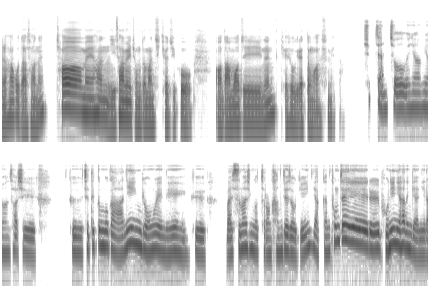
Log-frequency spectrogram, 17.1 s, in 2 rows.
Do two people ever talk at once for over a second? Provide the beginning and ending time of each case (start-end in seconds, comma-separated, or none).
none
